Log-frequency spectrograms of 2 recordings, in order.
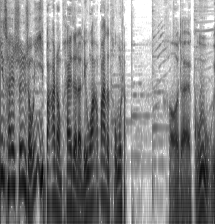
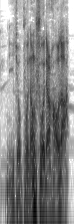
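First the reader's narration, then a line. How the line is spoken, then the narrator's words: Low muttering. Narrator (Chinese): 刘阿八低声嘀咕了一句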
